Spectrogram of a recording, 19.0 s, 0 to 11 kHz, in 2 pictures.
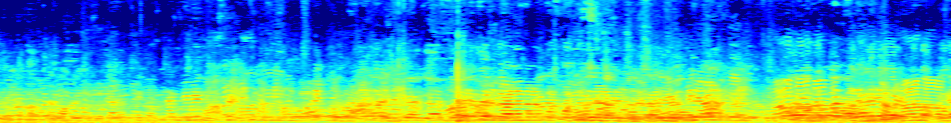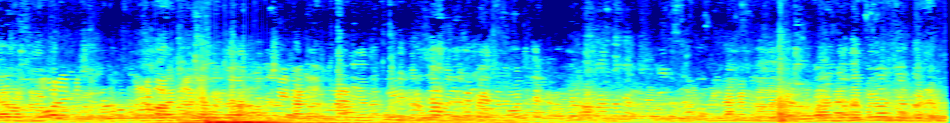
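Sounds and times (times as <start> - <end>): low hum: 10.9 - 15.7.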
